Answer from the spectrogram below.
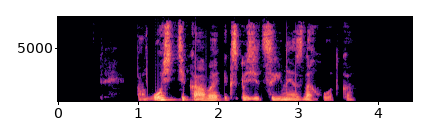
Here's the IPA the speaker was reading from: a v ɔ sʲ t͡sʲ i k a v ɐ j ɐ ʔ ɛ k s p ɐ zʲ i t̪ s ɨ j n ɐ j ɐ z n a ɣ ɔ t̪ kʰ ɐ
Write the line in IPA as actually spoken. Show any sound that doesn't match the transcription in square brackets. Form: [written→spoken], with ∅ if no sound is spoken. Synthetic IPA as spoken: a v ɔ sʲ t͡sʲ i k a v ɐ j ɐ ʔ ɛ k s p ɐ zʲ i t̪ s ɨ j n ɐ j ɐ z n a [ɣ→x] ɔ t̪ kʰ ɐ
